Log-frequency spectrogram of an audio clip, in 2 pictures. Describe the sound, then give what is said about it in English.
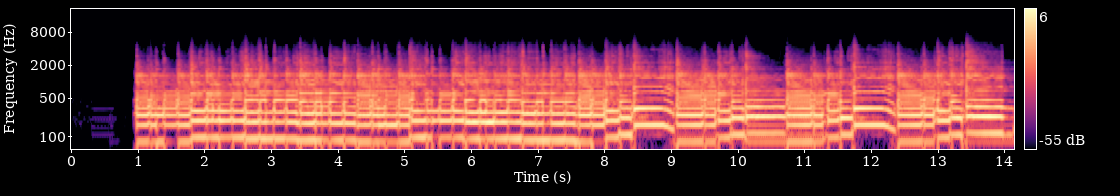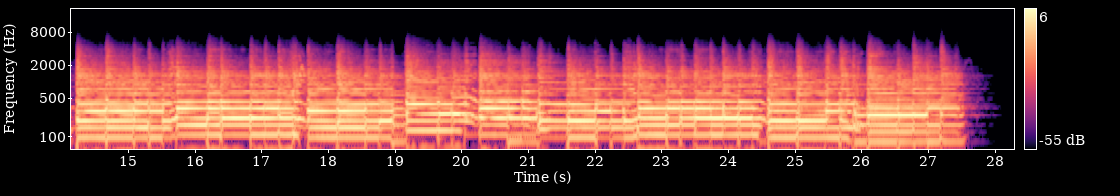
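A Fender Stratocaster electric guitar on the neck pickup plays clean, chordal phrases with a pulsing tremolo and a splashy spring reverb from the '63 spring reverb effect inside a GTX unit, steady for about half a minute with no voices. “Let's take a listen to the sound of it with a Fender Strat on the neck pickup.”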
